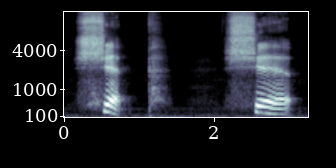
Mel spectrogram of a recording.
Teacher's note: feels like your mouth is smiling a little bit and you're your teeth are closer together then that's the short i sound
